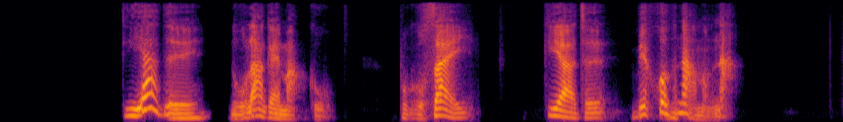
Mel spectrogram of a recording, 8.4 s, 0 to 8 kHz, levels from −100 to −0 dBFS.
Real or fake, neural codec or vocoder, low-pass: fake; codec, 16 kHz in and 24 kHz out, 0.4 kbps, LongCat-Audio-Codec, fine tuned four codebook decoder; 7.2 kHz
